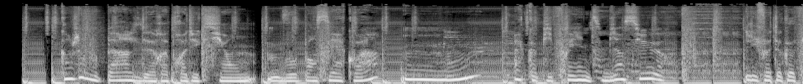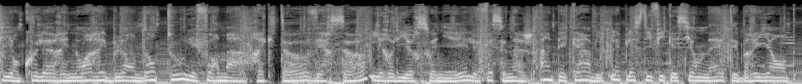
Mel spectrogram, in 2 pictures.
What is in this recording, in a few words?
french sensual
